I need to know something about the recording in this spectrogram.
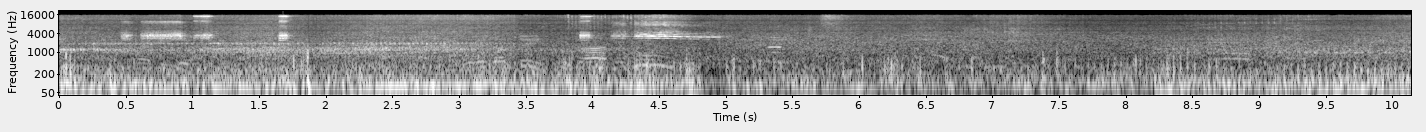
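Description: Motor vehicle running on the road, a steady low rumble of engine and road noise. A short high-pitched tone comes about four seconds in.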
